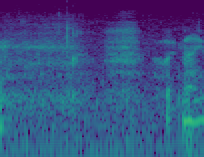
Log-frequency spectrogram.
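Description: A pause in a woman's speech: faint breathy mouth sounds over quiet room tone, ending in a short hummed 'mm' just before she starts talking again.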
